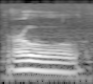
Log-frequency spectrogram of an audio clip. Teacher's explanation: So remember that when you pronounce the ra, even if there's a vowel after it, you'll make the ra bold, but you won't make the waw bold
